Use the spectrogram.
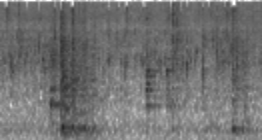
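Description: Green chilli and ivy gourd pieces fry in hot oil in a pan, giving a soft, close sizzle with a few brief louder bursts as they are stirred.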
